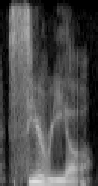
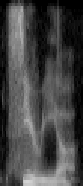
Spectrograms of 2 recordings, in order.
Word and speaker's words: Syria: This is also three syllables. Syria. Syria.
